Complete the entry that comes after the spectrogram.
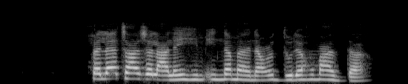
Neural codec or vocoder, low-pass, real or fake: none; 7.2 kHz; real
